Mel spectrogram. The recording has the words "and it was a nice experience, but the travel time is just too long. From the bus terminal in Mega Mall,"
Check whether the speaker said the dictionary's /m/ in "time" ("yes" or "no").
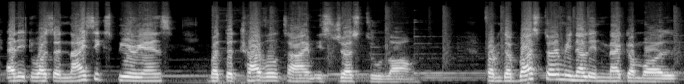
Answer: yes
